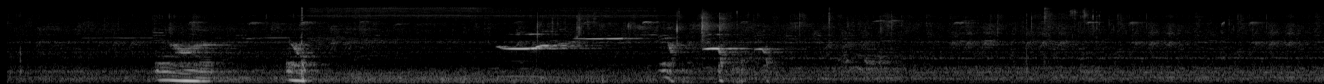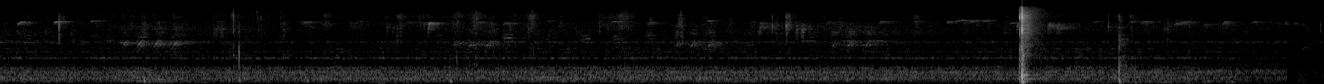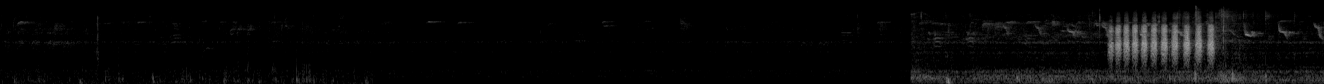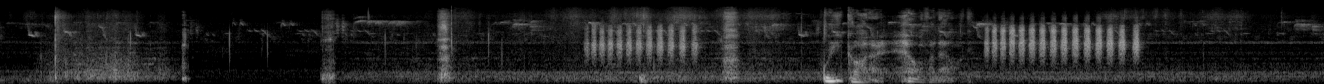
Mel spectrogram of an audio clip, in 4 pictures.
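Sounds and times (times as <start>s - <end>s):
magpies chattering: 4.9s - 15.2s, 35.6s - 40.2s, 42.8s - 52.9s.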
